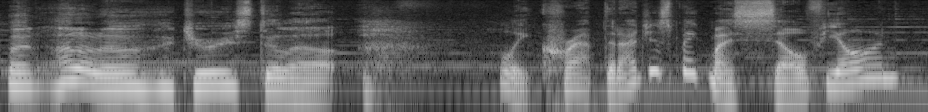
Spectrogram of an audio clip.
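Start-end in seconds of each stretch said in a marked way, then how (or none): none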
